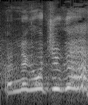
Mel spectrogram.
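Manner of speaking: high mock question. Comic asks chewing cousin in the car, high. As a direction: squeak it out in surprise.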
